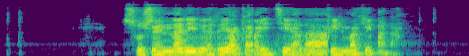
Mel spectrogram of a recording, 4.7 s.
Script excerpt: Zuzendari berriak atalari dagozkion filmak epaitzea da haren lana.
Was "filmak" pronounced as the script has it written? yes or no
no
